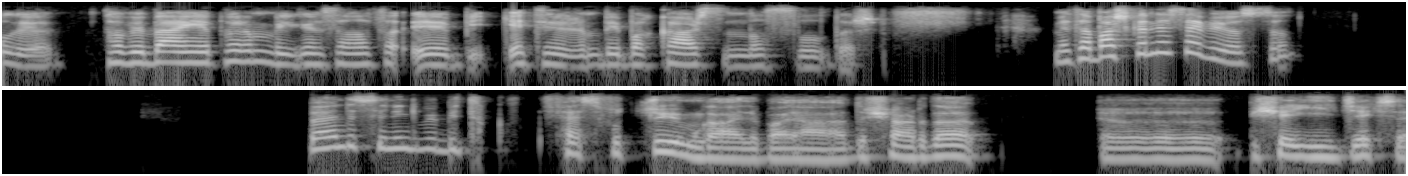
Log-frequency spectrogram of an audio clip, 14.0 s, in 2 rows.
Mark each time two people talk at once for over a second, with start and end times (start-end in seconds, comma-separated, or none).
none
